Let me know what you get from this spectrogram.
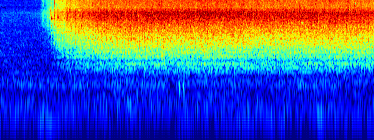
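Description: Fresh coriander leaves sizzling as they drop into hot mustard oil in a pan. The sizzle starts suddenly about a second in and holds steady.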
